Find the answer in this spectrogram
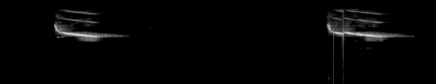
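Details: Two matching descending whistles from a Red-winged Blackbird, about three seconds apart, each a thin high note that falls and fades within a second, with nothing else audible.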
